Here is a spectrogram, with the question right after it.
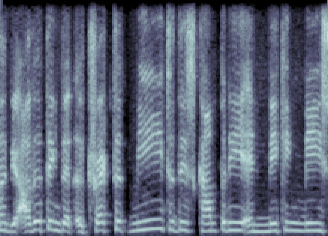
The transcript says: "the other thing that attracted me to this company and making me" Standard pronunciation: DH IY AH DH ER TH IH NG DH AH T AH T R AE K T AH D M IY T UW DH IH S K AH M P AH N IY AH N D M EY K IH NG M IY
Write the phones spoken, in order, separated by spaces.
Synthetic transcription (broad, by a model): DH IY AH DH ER T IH NG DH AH T AH T R AE K T AH D M IY T UW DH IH S K AH M P AH N IY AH N M EY K IH NG M IY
